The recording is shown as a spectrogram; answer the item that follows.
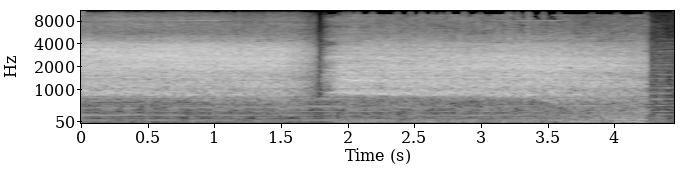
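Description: A very loud, harsh noise from the bushes, in two long blasts of about two seconds each with a brief break just before two seconds in. It is the same sound both times, typical of a played recording rather than an animal.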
